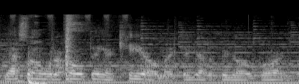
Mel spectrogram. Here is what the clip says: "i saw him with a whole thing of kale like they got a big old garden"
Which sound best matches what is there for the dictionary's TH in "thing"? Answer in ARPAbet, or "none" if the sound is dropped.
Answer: TH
